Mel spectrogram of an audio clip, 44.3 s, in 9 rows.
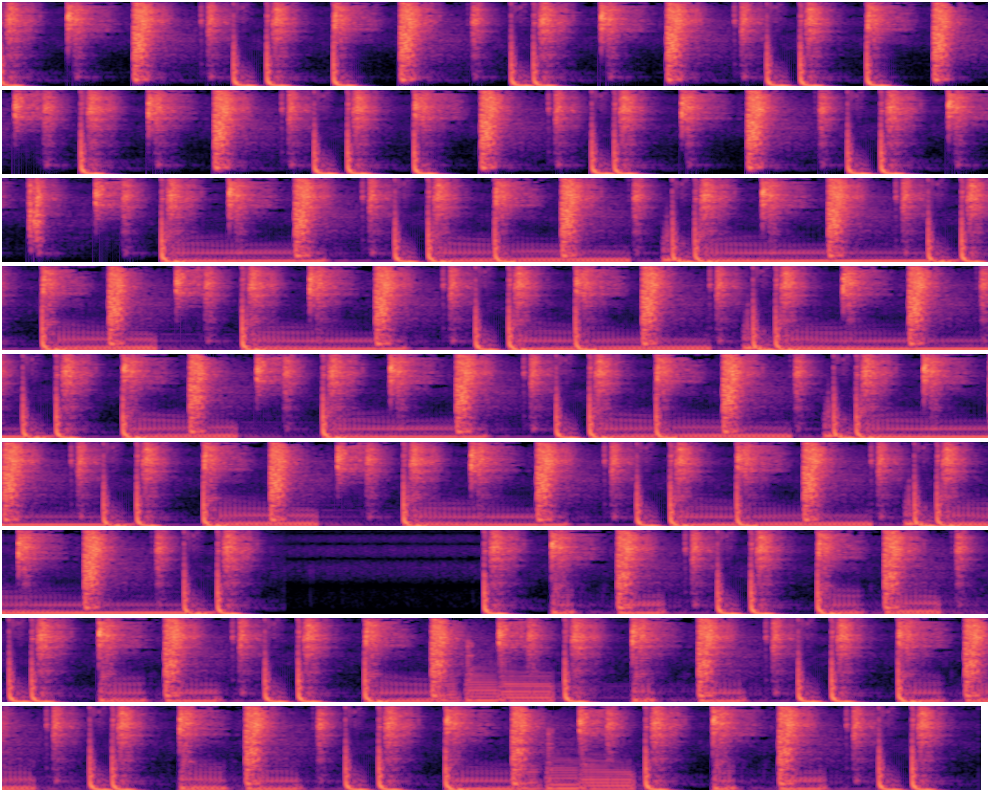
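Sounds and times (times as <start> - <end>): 
drums: 0.0 - 31.0, 32.0 - 44.3
bass: 10.7 - 30.7, 32.4 - 33.1, 33.7 - 35.8, 36.4 - 38.4, 39.0 - 41.1, 41.7 - 43.8.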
